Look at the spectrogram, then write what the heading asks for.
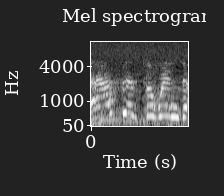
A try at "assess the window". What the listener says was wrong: It's assess the window. You put the wrong emphasis on the wrong syllable.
